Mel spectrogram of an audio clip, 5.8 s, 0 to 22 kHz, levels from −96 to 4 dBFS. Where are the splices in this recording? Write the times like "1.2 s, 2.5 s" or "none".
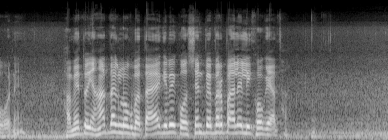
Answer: none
